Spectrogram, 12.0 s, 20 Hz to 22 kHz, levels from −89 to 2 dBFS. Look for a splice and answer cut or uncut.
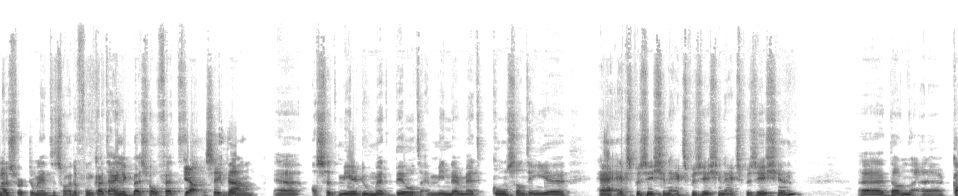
cut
